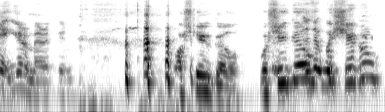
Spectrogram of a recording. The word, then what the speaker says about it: Washougal: Washougal. Is it Washougal? Washougal.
